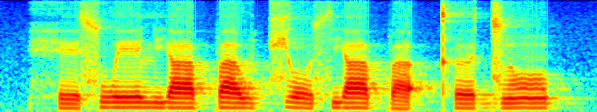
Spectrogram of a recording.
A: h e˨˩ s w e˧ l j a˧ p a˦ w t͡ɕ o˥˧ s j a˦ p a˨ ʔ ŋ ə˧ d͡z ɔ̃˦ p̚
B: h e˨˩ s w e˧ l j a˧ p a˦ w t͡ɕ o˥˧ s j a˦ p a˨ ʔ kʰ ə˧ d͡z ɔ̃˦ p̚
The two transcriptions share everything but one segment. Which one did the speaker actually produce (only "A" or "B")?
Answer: B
